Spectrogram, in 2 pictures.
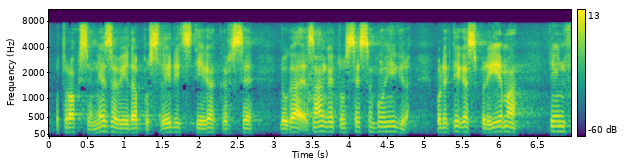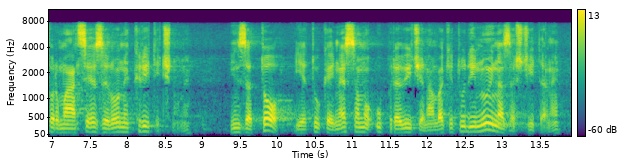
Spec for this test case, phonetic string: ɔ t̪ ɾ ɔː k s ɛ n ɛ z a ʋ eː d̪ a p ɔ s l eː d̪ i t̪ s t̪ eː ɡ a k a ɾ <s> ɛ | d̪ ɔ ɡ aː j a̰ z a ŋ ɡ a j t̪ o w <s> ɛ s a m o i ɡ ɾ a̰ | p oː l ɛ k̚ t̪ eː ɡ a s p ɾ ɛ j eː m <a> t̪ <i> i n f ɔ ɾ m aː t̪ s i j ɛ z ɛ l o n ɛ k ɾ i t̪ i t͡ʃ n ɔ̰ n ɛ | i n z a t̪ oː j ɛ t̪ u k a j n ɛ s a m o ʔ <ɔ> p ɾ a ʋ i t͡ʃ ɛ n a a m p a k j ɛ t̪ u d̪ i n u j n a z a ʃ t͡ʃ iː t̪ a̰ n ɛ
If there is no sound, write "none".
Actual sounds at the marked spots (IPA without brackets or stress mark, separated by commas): s, s, a, e, u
